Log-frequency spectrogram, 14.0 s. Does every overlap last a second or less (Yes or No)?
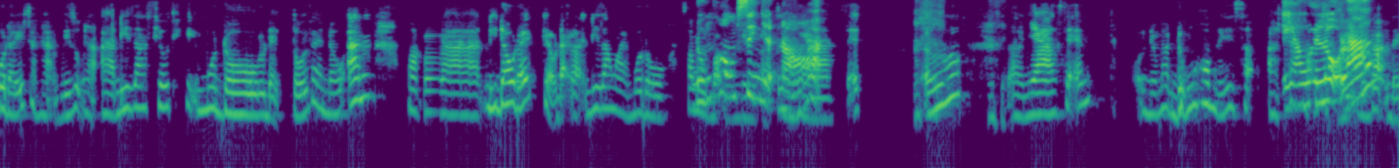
No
